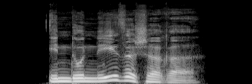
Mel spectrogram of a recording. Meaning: inflection of indonesisch: 1. strong/mixed nominative/accusative feminine singular comparative degree 2. strong nominative/accusative plural comparative degree
- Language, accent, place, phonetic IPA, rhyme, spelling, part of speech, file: German, Germany, Berlin, [ˌɪndoˈneːzɪʃəʁə], -eːzɪʃəʁə, indonesischere, adjective, De-indonesischere.ogg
